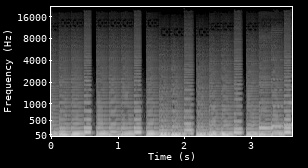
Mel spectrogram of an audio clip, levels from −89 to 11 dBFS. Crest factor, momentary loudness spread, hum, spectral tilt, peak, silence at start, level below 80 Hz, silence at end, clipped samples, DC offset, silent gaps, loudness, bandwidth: 12 dB; 2 LU; none; -7 dB/octave; -8 dBFS; 0 s; -22 dBFS; 0 s; under 0.1%; 0.3%; none; -22 LUFS; 14.5 kHz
